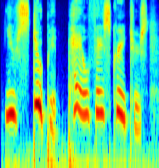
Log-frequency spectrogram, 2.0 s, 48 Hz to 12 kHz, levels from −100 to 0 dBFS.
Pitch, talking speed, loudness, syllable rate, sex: 280 Hz, 150 wpm, -17 LUFS, 5.3 syllables/s, female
